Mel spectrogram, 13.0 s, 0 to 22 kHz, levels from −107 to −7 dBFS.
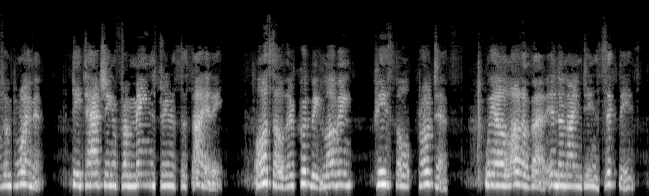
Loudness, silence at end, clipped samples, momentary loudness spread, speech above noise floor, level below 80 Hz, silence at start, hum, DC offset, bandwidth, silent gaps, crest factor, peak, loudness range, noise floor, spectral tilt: -26 LUFS; 0.35 s; under 0.1%; 13 LU; 31 dB; -82 dBFS; 0 s; none; under 0.1%; 8.8 kHz; 0.94-1.03 s, 4.55-4.61 s; 18 dB; -8 dBFS; 3 LU; -56 dBFS; -6 dB/octave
